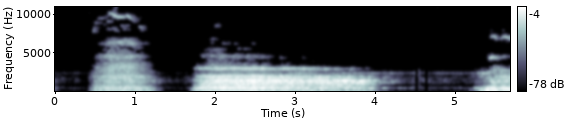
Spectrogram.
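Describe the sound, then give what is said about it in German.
Slow breathing in and out during a guided meditation: a short inhale, a pause, a long steady exhale of about two seconds, and then the next breath beginning. The breaths are soft, airy and alone, with silence between them. “Ich atme ein und aus.”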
